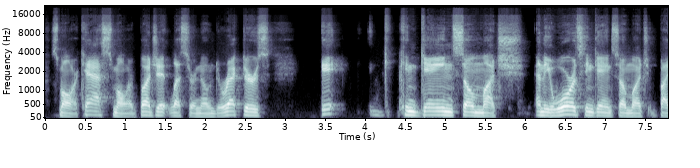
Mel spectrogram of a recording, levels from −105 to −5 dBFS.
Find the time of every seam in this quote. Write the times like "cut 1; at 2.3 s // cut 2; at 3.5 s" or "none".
none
